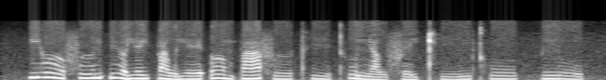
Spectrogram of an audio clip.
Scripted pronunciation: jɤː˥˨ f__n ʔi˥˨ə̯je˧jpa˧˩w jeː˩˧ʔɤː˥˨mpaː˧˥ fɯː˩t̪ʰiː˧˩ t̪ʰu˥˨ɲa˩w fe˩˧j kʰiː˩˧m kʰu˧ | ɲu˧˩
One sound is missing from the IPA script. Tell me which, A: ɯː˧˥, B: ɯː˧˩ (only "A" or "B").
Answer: A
